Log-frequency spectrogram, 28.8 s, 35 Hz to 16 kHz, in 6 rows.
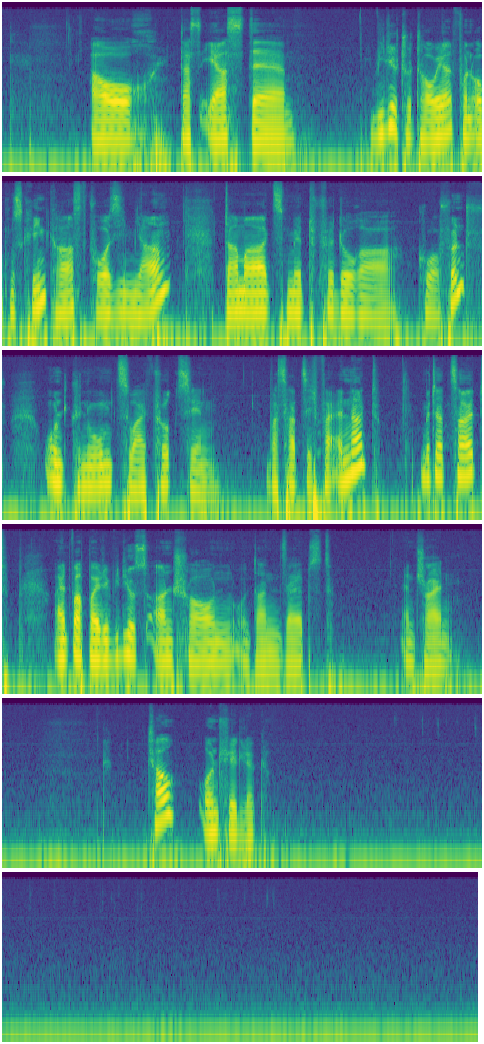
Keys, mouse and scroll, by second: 21.4 click, 22.0-26.5 typing, 26.6 Return.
